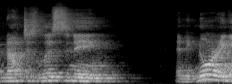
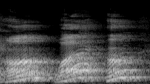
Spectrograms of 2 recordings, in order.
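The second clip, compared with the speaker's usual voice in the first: high, sharply rising puzzled questions; confused listener; 8 semitones higher, much slower than usual. Acted. Listeners failing to understand a learner's English, confused. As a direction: act baffled, pitch shooting up on each word. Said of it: "and act confused when you speak".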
